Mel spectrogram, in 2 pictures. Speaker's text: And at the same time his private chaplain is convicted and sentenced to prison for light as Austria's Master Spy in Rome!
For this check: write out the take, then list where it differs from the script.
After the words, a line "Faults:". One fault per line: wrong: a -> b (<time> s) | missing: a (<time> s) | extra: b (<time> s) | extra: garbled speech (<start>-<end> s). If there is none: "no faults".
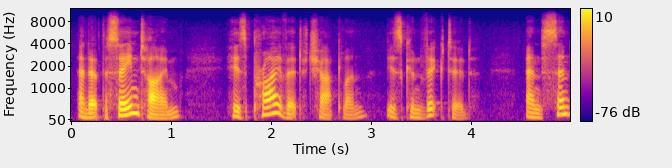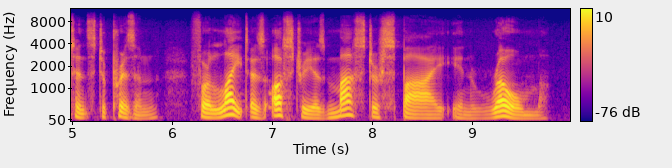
And at the same time his private chaplain is convicted and sentenced to prison for light as Austria's Master Spy in Rome!
Faults:
no faults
